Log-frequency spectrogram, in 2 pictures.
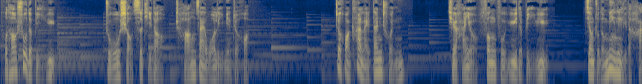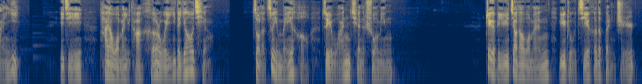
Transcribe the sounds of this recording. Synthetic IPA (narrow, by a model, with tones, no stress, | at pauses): pʰu˧˥t̪ʰɑ˥ʊʂu˥˩d̪ə˩pi˨˩y˥˩ | ʈ͡ʂu˨˩˥ʂo˨˩ʊt͡sʰɹ̩˥˩t̪ʰi˧˥t̪ɑ˥˩ʊʈ͡ʂʰɑ˧˥ŋt͡sa˥˩ɪwɔ̰˧˥lḭ˨˩mjɛ˥˧nʈ͡ʂɤ̰˥˧xwa̰˥˩ | ʈ͡ʂɤ˥˧xwa˥˩kʰa˥˩nla˧˥ɪt̪a˥nʈ͡ʂʰwə˧˥n | t͡ɕʰɥɛ˥˩xa˧˥ɪjo˨˩ʊfɤ˥ŋfu˥˧y˥˩d̪ə˩pi˨˩y˥˩ | t͡ɕjɑ˥ŋʈ͡ʂu˨˩d̪ə˧mi˥˧ŋli˥˩ŋli˨˩d̪ə˦xa˧˥ni˥˩ | i˨˩t͡ɕi˧˥ | t̪ʰa˥jɑ˥˩ʊwɔ˨˩mə˦ny˨˩t̪ʰa˥xɤ˧˥ə˞˧˥we˧˥ɪi˥d̪ə˨jɑ˥ʊt͡ɕʰi˨˩˦ŋ | t͡swɔ˥˩lə̰˩t͡swe˥˩ɪme˧˥ɪxɑ˨˩ʊ | t͡swe˥˩ɪwa̰˧˥nt͡ɕʰɥɛ˧˥nd̪ə˧ʂwɔ˥mi˧˥ŋ | ʈ͡ʂɤ˥˩ɡə˩pi˨˩y˥˩t͡ɕjɑ˥˩ʊɑ˧˥ʊwɔ˨˩mə˦ny˧˥ʈ͡ʂu˨˩t͡ɕjɛ˧˥xɤ˧˥d̪ə˧pə˨˩nʈ͡ʂɻ̩˧˥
